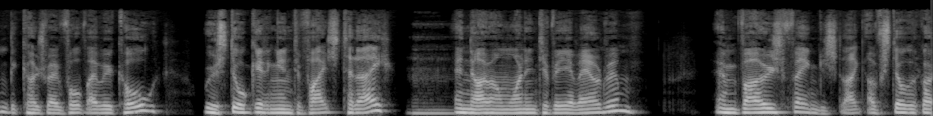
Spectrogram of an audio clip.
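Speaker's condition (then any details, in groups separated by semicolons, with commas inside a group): Cerebral palsy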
